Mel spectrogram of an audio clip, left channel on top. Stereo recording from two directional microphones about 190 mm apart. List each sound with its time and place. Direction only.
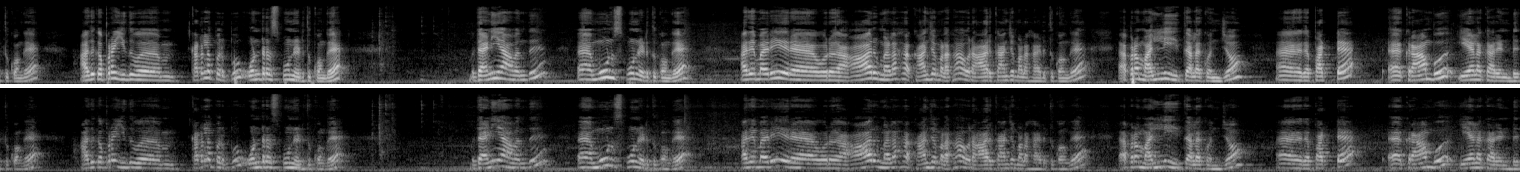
0.1 s speech: 55° left (ahead or behind)
4.7 s a woman's voice: 45° left (ahead or behind)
